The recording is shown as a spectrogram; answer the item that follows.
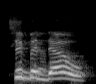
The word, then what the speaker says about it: Thibodeau: Thibodeau with a hard T? Thibodeau.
